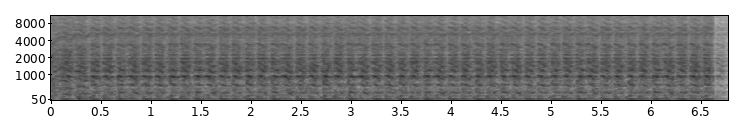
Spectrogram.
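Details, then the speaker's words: Owner-rebuilt Mitsubishi GTO twin-turbo engine at its first start attempt in three years, with a fuel pump not heard priming. The starter cranks steadily, about four beats a second for nearly seven seconds, never catching. Crank no start, no fuel delivery. "turn that off doesn't sound like the fuel pump's going actually so now after all these years let's see if it starts"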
